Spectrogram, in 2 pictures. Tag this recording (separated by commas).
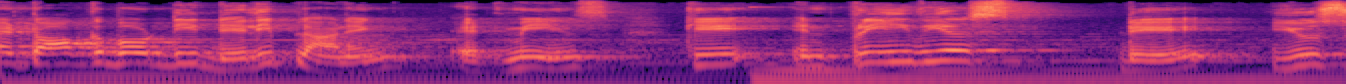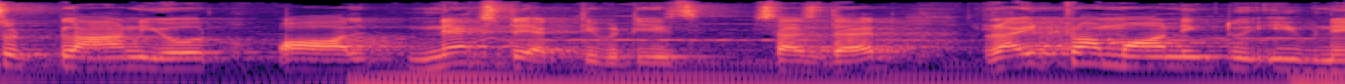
Music, Speech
